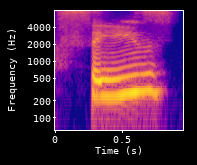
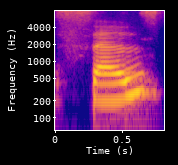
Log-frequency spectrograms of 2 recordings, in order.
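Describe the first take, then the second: First: The vowel matches the vowel of 'say'. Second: The vowel differs from the vowel of 'say'. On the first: The speaker calls it wrong. "So it's not says" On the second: The speaker calls it right. "it says, which is just slightly different"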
